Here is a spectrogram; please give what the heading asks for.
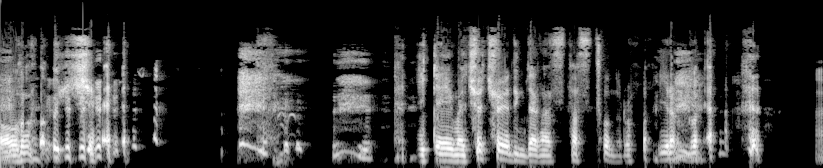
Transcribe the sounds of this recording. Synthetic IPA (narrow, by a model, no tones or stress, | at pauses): oɕe | ik͈eimɯɭt͡ɕʰwet͡ɕʰoe̞dɯŋd͡ʑaŋɦansʰɯ̥tʰas͈ɯ̥tʰonɯɾoiɾʌnɡʌja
